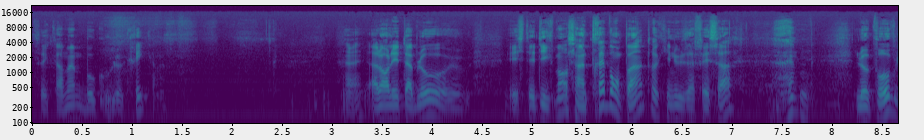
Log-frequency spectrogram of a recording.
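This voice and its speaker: A man with a lowish voice, talking about his film in an interview. He rambles on in loose, unhurried sentences, circling back and filling the gaps with small tag words. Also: a bit bright, slight background noise. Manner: rambling, filler-heavy, frequent "hein". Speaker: film director. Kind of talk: interview conversation.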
